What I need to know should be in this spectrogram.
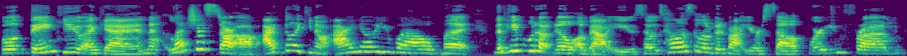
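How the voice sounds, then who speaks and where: A woman's voice: on the high side, big pitch swings, normal speed, few pauses, a bit bright. Woman podcast host, friendly, curious questions, slightly distant mic. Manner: friendly, asks layered questions. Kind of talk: conversational interview.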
